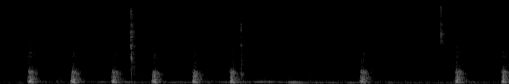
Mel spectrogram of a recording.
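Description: Close-up chewing of a mouthful of chicken burger: soft, wet mouth sounds about two to three times a second, pausing briefly about two and a half seconds in. There are a couple of sharper clicks along the way.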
